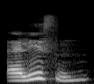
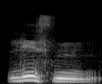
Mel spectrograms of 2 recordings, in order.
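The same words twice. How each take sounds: First: The word begins with a vowel before the L. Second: The word begins directly with the L sound. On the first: The L is treated as silent, its original state. "نبدأ بهمز الوصل" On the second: The L is treated as carrying the transferred vowel. "باللام"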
